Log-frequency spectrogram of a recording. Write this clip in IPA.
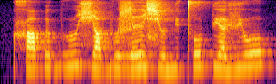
xɑɓøbʱɯ çɑbɯɮe ɕømʲet̪ʰo pʲævʲo

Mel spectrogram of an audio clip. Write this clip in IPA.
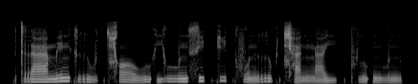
traː˧me˥˩nkruː˨˩t̚t͡ɕʰɔː˨˩ wu˨˩ʔjuː˧n si˦˥t̚ki˦˥t̚ fo˩˦nru˦˥k̚ t͡ɕʰa˨˩nŋa˧j | pʰlu˨˩ʔ ŋu˨˩n

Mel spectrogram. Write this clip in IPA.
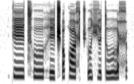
keːt͡sʰʊː het͡ʃʼʊqʷœːħt͡ʃʼʊːç øtʊːħ

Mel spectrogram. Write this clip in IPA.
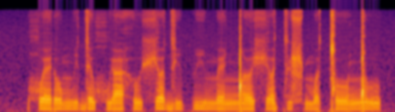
χʷɛɾomi dɛxʷjahu ʃʌdi pimɛ ŋ͡ǃʌʃʌtʲʌʂmʌ ǀoŋ͡ǃu

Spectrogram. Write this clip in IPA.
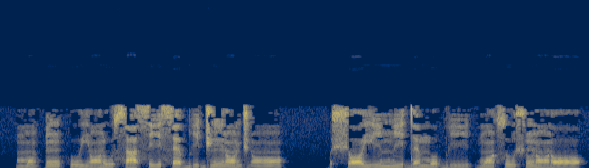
mɔ̃˨k͡pũ˧ hu˨jɔ̃˨˦ɾu˧sa˧ si˦sɛ˦bi˦d͡ʒĩ˦ ɾɔ̃˦˨d͡ʒɔ̃˨˦ | ʃɔ˧ ji˦mi˦˨ dɛ˨˦mo˧bi˧ | bɔ̃˧su˦ʃũ˦˨ ɾɔ̃˨˦ɾɔ˧

